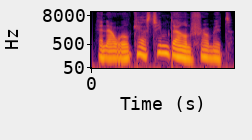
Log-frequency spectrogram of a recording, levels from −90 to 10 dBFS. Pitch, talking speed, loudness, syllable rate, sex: 150 Hz, 270 wpm, -16 LUFS, 4.9 syllables/s, female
